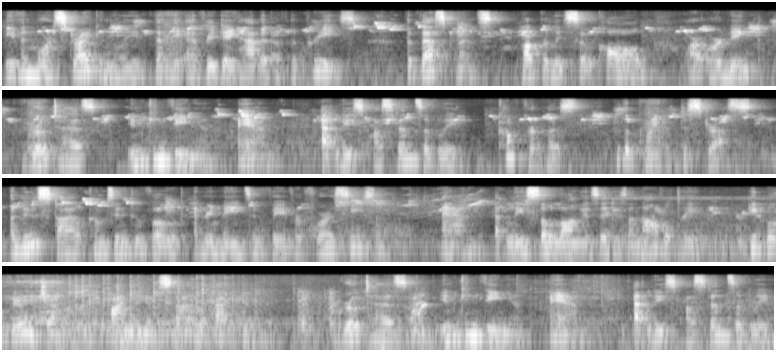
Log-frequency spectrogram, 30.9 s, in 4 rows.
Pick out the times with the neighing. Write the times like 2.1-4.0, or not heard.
26.1-27.5.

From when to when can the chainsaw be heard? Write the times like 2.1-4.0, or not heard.
23.1-29.6.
